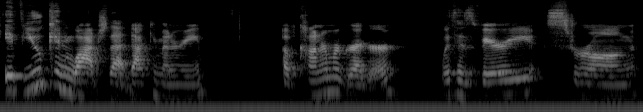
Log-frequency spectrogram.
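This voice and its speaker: An American woman co-hosting a podcast in a casual, animated, giggly storytelling chat. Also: sits low, measured pace, rough recording. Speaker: podcast co-host.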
